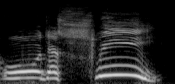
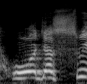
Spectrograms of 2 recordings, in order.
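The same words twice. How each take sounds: First: ओजस्वी very slow, final ee held long. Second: ओजस्वी with a short, quick final i. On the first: Teacher shows students the masculine form, long drawn-out ee ending ओजस्वी. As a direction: stretch the last vowel of ओजस्वी right out. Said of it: "यदि यहाँ पर कोई पुल्लिंग शब्द होता". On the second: Teacher shows students the neuter form, short final i in ओजस्वी. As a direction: keep the last vowel of ओजस्वी short. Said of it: "ऐसा ह्रस्व इकारांत बनता". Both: Shown as a demonstration.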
